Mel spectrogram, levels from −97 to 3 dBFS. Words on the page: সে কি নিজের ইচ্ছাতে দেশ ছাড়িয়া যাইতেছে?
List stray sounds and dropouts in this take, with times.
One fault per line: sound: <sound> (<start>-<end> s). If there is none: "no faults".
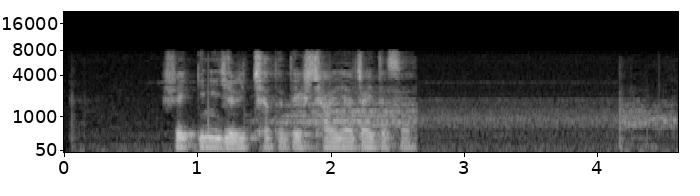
no faults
